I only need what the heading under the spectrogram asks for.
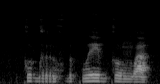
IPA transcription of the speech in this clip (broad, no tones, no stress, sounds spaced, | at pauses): k ʊ ɡ ʊ r ʊ xʷ ɠ ɛ kʷ eː b k ʊː ŋʷ a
